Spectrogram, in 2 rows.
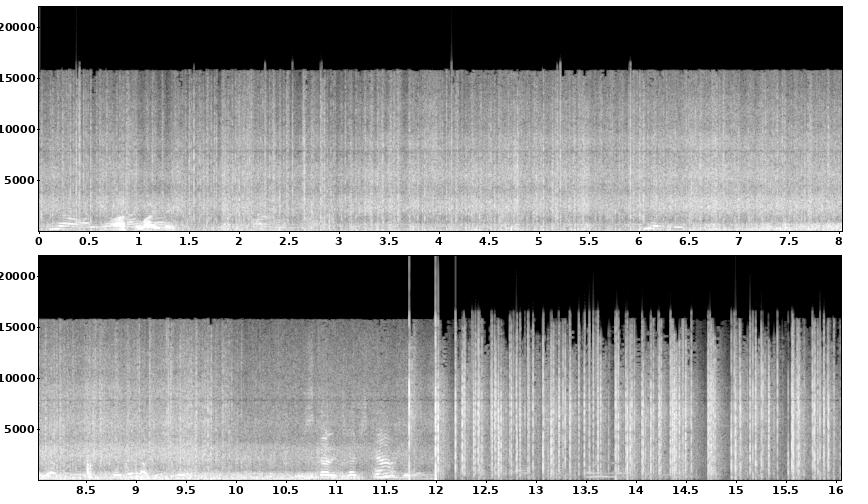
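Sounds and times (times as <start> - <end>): ground fountain firework hissing: 0.0 - 16.0.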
